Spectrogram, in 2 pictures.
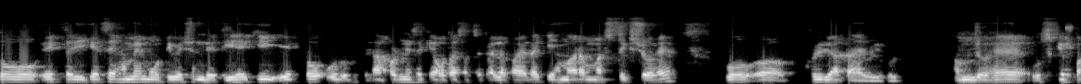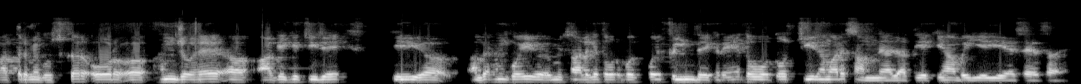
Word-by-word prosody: तो 120 - +2
वो 120 0 +3 0.2
एक 120 0 -4
तरीके 120 0 +2
से 130 - +2
हमें 125 +1 +1
मोटिवेशन 115 -1 +1
देती 110 0 +2
है 115 - +3
कि 125 - +3 0.2
एक 115 0 -4
तो 125 - +4
उ 120 -3 -1
किताब 110 +1 -3
पढ़ने 115 0 0
से - - -4
क्या 110 - -1
होता 110 +1 0
है, - - +1
सबसे - - -10
पहला 110 0 +1
फ़ायदा 110 +2 +2
कि 115 - -2
हमारा 110 +1 +1
मस्तिष्क 110 0 -5
जो 460 +1 +3
है - - +1 0.6
वो - - +3 0.2
अ, - - -2 0.3
खुल 115 -1 +1
जाता 105 -3 +1
है 90 - -1
बिल्कुल, 85 - -7 0.6
हम 110 +1 +3
जो 110 -1 +2
है 110 +2 -1 0.4
उसके 230 - -4
पात्र 110 0 -2
में 115 -1 0
घुसकर 105 0 -3 0.2
और 470 +1 +4
अ, - - +1 0.2
हम 125 0 +5
जो 115 - +2
है 125 +2 +2
अ, 115 - 0 0.3
आगे 115 +2 0
की 120 +2 0
चीज़ें 115 +1 +3 0.6
कि 115 -1 +4
अ, 110 - +3 0.4
अगर 115 +3 0
हम 120 0 -2
कोई 120 +1 +2
अ, - - +1
मिसाल 115 0 0
के - - +2
तौर 460 -1 +1
पर 460 - +3
कोई 235 0 +4
फ़िल्म 115 -1 +4
देख 110 -1 +1
रहे 110 - -4
हैं, 115 0 -9
तो 120 - +3
वो 115 - +4
तो 125 - +2
चीज़ 120 0 +2
हमारे 115 +1 +2
सामने 100 -1 +1
आ - - +2
जाती 100 +1 0
है 105 - +4
कि, 105 - -6
हाँ 105 -1 0
भई, 105 - +2
ये-ये 100 -1 +2
ऐसा-ऐसा 95 -1 -2
है, - - -19
115 Hz, 220 wpm, -12 LUFS, 110-120 Hz, 0.6 s, हम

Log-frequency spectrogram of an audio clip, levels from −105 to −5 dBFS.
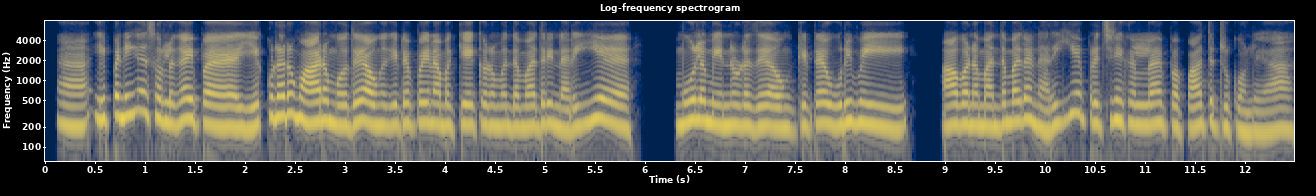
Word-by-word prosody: ஆ - - -4 0.4
இப்ப 270 +3 +1
நீங்க 320 +4 0
சொல்லுங்க 240 -3 +1
இப்ப 230 0 -2 0.4
இயக்குனரும் 285 +8 +2
மாறும்போது, 230 -2 +3
அவங்க 215 -1 +2
கிட்ட 220 +1 -2
போய் 235 -1 +1
நாம 220 -1 -1
கேட்கணும். 215 -1 -1
இந்த 205 0 -2
மாதிரி 215 +2 -1
நிறைய 210 +7 -1 0.8
மூலம் 250 0 +3
என்னோடது. 210 -1 0
அவங்க 200 -1 -1
கிட்ட 215 +2 -4 0.2
உரிமை 230 0 +1 0.8
ஆவணம், 220 -1 +1
அந்த 205 +2 -1
மாதிரி 245 +2 +1
எல்லாம் 225 -6 0
நிறைய 230 - -3 0.2
பிரச்சனைகள்லாம் 230 -1 -1
இப்போ 205 +1 -4
பார்த்துட்டு 210 +1 -3
இருக்கோம், 185 -2 -5
இல்லையா? 175 +2 -4
220 Hz, 145 wpm, -23 LUFS, 210-235 Hz, 0.8 s, மாறும்போது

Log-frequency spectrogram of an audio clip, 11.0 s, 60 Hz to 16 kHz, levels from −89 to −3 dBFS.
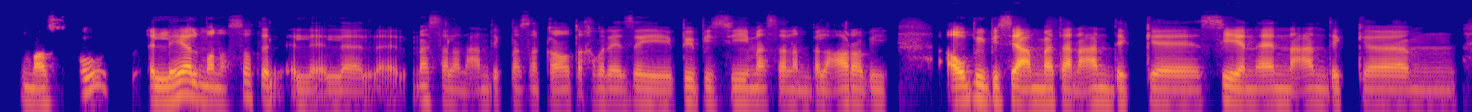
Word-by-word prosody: مضبوط، 95 -1 -2 0.3
اللي 105 +1 +3
هي 150 - +8
المنصّات 105 -9 -1
ال - - -3
ال 90 0 -6
ال 90 0 -6 0.3
ال - - -10
مثلًا 100 -5 -7
عندِك 90 +1 -10
مثلًا - - -9
قنوات 95 +1 -3
إخبارية 95 0 -5
زي 95 -1 -3
BBC 105 +1 -7
مثلًا 95 -1 -3
بالعربي 95 0 -2 0.4
أو - - +10
BBC 110 -2 -1
عامةً، 95 0 +7
عندِك 100 -2 +1 0.5
CNN، 95 -2 +2
عندِك 95 -1 -3
آمم، 90 -1 -3
95 Hz, 130 wpm, -28 LUFS, 90-100 Hz, 0.5 s, أو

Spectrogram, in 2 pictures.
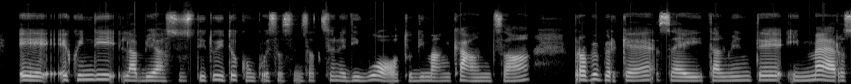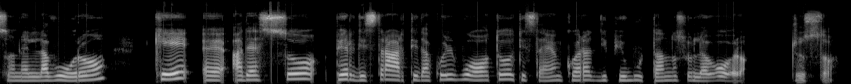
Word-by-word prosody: e 195 - +1
e - - -2
quindi 225 +1 -2
l'abbia 180 -1 -3
sostituito 195 +4 +4
con 175 -2 -12
questa - - +2
sensazione 190 -3 -1
di 180 +2 -8
vuoto, 180 -3 -3
di 170 +2 -10
mancanza 165 +1 -1 0.4
proprio 215 +2 0
perché 190 -1 -4
sei 175 -1 +5
talmente 190 +3 -4
immerso 185 -2 +3
nel 175 0 -7
lavoro 195 +7 -2 0.4
che, 260 +4 +3
ehm, 195 -1 -2
adesso 245 +5 +5
per 230 0 -1
distrarti 205 +1 +4
da 190 -1 -7
quel 220 +4 -7
vuoto 220 +1 -4
ti 210 - -11
stai 175 -2 -1
ancora 195 +1 -6
di 190 +1 -15
più 190 0 -9
buttando 190 -1 -9
sul 185 -1 -9
lavoro, 170 +2 -5 0.4
giusto? - - -6
195 Hz, 125 wpm, -22 LUFS, 180-210 Hz, 0.4 s, sei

